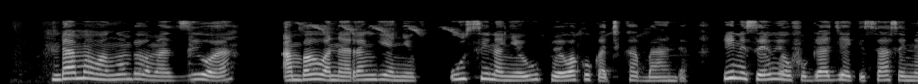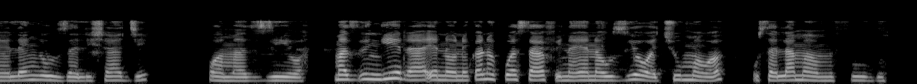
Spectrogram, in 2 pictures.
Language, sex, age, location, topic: Swahili, female, 25-35, Kisii, agriculture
